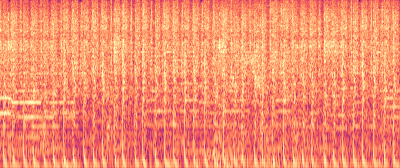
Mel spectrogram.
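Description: Negev machine gun from the CS:GO video game firing a loud, unbroken full-auto burst, rapid even shots hammering close up for the whole stretch with no voices.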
